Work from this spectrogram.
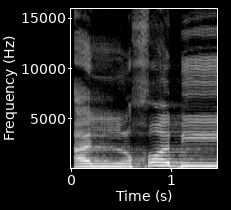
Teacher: Kemudian berikutnya ada hukum alif lam qamariyah, sebab alif lam menghadapi huruf qamariyah yaitu kha. Maka lam sukun dibaca dengan jelas atau terang, dinamakan dengan izhar qamari. Al-khabi, bi hukumnya mad tabi'i zahiri, sebab ada ya sukun yang sebelumnya berharokat kasrah.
